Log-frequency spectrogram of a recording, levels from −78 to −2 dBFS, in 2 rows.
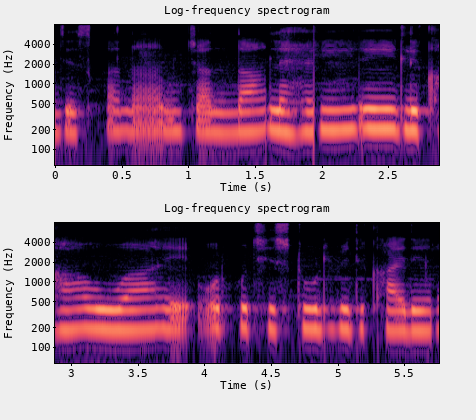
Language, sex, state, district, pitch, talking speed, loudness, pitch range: Hindi, female, Bihar, Bhagalpur, 190 Hz, 165 wpm, -26 LUFS, 185-200 Hz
